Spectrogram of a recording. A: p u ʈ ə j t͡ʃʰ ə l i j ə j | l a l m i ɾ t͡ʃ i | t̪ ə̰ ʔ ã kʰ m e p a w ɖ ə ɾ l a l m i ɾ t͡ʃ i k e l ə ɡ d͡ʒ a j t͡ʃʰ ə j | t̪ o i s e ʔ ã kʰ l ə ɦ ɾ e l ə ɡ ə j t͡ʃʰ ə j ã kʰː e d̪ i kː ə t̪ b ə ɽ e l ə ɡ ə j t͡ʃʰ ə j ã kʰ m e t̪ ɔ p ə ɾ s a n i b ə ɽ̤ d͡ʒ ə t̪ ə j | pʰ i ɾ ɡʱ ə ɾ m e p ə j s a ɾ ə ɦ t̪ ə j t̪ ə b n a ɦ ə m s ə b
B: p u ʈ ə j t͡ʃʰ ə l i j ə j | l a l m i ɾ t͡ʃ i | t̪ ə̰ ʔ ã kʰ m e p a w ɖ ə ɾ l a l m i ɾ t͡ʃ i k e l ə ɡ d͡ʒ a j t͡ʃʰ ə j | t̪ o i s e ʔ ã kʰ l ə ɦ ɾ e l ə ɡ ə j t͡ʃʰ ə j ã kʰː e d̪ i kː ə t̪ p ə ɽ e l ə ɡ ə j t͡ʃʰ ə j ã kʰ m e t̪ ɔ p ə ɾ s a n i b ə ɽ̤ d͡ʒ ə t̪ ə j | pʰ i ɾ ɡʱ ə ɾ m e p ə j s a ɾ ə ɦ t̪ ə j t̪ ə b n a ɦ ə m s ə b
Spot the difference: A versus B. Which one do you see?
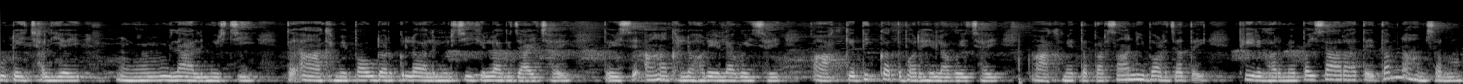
A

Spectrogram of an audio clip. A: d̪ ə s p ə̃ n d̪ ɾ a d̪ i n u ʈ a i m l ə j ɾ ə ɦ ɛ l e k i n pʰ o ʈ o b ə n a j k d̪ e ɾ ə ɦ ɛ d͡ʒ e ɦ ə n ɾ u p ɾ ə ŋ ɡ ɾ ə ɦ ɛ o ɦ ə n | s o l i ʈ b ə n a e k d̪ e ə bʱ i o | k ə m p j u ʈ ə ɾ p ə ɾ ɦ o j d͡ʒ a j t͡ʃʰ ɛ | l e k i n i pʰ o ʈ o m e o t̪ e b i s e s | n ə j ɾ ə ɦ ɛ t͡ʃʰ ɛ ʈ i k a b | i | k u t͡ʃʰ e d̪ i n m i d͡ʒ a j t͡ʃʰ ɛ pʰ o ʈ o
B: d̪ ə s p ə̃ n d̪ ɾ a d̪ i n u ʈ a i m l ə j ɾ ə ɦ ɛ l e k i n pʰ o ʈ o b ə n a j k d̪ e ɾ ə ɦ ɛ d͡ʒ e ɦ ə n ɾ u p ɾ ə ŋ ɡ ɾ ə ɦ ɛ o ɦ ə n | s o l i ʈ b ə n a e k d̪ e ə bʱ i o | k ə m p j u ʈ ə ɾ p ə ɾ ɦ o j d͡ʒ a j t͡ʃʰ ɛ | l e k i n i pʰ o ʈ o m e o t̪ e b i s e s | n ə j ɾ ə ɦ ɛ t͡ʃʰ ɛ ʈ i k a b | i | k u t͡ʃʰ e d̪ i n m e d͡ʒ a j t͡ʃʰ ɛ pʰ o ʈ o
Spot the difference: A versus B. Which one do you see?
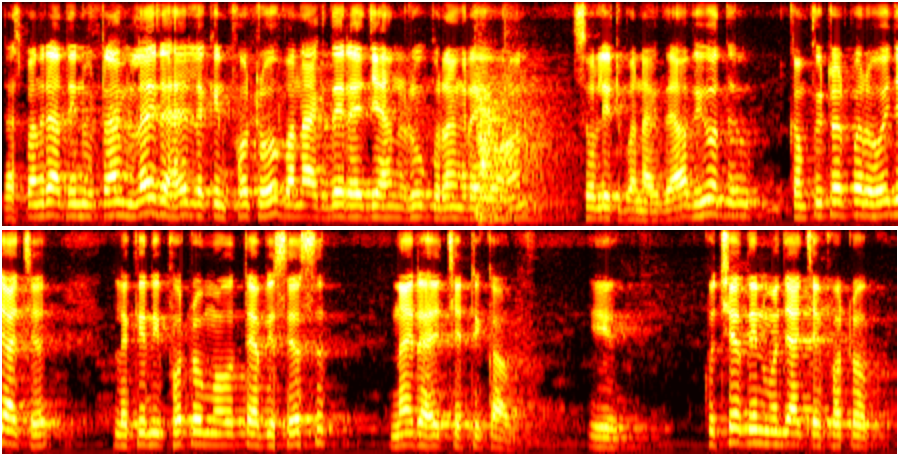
B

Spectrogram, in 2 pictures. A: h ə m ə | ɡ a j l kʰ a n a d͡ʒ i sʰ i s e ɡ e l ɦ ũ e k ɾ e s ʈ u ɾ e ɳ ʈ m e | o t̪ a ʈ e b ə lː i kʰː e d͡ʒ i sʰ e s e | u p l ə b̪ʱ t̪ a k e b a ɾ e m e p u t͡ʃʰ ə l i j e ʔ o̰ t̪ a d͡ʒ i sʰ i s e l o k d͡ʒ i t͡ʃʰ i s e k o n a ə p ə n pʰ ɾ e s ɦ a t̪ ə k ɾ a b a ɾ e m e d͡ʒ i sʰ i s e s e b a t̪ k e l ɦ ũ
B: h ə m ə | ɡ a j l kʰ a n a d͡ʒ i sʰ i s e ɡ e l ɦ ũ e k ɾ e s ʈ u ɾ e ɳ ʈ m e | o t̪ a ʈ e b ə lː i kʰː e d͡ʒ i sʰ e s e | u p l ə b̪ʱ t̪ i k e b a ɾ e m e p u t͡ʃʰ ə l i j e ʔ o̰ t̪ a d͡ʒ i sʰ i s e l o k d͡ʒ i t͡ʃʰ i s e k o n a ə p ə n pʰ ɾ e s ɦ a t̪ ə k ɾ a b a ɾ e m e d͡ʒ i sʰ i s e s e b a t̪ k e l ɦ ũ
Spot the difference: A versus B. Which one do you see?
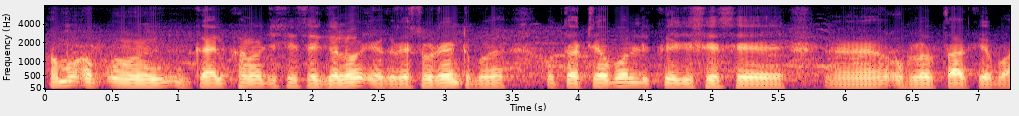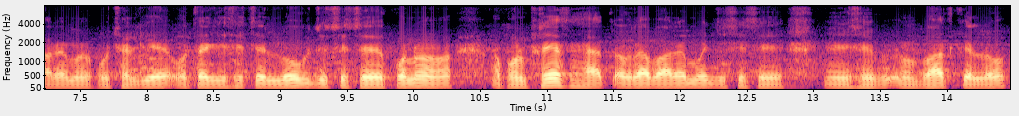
A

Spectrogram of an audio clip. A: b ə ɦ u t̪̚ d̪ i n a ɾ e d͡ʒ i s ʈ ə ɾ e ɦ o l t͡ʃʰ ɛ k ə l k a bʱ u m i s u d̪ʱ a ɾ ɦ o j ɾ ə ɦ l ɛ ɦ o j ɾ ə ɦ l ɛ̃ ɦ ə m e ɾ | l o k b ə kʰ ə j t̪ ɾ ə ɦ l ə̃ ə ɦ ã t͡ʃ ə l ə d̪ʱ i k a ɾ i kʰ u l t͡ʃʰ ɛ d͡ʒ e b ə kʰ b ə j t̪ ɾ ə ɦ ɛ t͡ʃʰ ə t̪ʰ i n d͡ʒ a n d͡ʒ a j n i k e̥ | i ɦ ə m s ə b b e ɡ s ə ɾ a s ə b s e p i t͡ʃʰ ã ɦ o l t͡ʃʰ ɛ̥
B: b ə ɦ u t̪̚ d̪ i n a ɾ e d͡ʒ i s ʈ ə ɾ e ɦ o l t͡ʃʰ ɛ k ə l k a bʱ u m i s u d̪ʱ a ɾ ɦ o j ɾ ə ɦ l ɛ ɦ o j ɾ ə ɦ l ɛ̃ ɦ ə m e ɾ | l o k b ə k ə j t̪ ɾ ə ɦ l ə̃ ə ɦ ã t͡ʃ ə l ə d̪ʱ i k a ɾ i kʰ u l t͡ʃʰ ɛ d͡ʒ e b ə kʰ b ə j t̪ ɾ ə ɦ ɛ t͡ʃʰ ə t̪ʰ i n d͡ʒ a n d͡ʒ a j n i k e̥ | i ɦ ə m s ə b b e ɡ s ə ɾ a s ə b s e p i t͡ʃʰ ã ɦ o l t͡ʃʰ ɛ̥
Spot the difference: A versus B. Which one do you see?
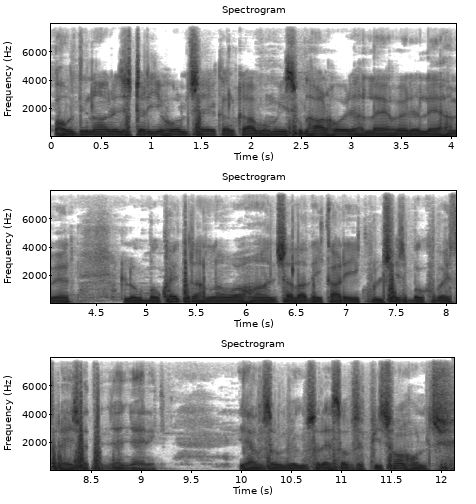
A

